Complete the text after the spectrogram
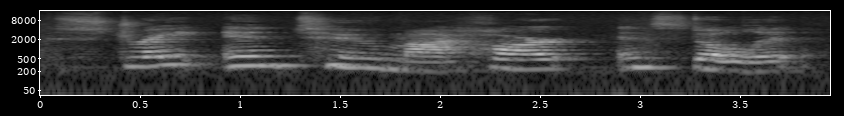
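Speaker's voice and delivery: very slow, drawn out to the moves; slow counted lyric. Shown as a demonstration. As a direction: stretch the lyric across the beats. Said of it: "So it goes".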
